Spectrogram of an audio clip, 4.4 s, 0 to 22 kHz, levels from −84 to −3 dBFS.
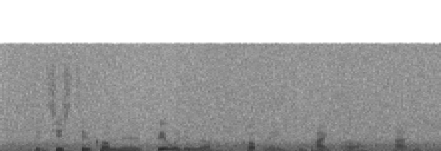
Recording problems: hiss; loud; throughout; 1 dB below the speech

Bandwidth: 15.5 kHz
